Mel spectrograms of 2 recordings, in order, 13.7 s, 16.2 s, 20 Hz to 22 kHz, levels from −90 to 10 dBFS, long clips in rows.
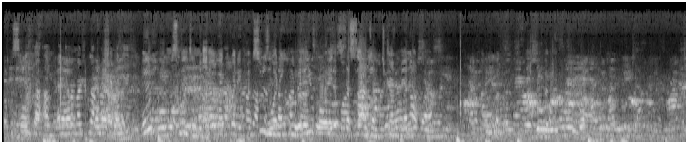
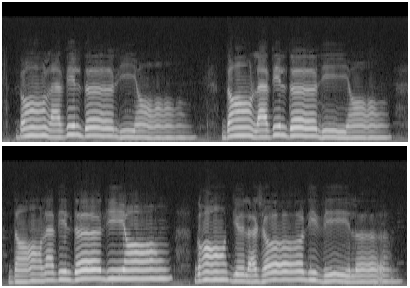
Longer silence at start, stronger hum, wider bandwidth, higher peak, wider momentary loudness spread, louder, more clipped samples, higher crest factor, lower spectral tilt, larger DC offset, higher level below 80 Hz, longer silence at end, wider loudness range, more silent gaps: about the same, 0 s vs 0.05 s; neither; first, 17 kHz vs 7.4 kHz; about the same, 0 dBFS vs 0 dBFS; second, 8 LU vs 12 LU; about the same, -13 LUFS vs -15 LUFS; neither; about the same, 12 dB vs 14 dB; second, -6 dB/octave vs -8.5 dB/octave; second, under 0.1% vs 0.8%; first, -26 dBFS vs -52 dBFS; about the same, 0 s vs 0.1 s; second, 2 LU vs 5 LU; neither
